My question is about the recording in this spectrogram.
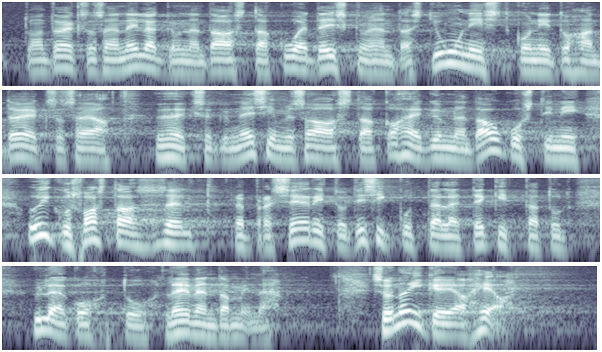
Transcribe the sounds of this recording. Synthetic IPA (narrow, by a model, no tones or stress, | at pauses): t̪uhɑnd̪yɦe̞ksɑsɑjɑne̞ljɑkymne̞nd̪ɑːst̪ɑkuːe̞d̪e̞jst̪kymnend̪̥ɑst̪juːnʲist̪kunʲːit̪uɦɑnd̪̥eyɦe̞ksɑsɑjɑ | yɦe̞ksɑkymnee̞sʲimeseɑːst̪ɑkɑɦe̞kymne̞nd̪ɑwɡ̥ust̪iniɤjɡ̥usvɑst̪ɑse̞lt̪re̞pre̞se̞ːɾit̪ːˑud̪̥isʲikːˑut̪ːˑe̞le̞t̪e̞kːˑit̪ːˑɑt̪ud̪̥yle̞ko̞ht̪ule̞ːve̞nd̪̥ɑmine̞̰ | seo̞nɤ̞jɡe̞jɑɦe̞ɑ̰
